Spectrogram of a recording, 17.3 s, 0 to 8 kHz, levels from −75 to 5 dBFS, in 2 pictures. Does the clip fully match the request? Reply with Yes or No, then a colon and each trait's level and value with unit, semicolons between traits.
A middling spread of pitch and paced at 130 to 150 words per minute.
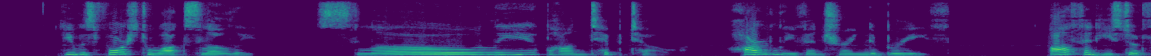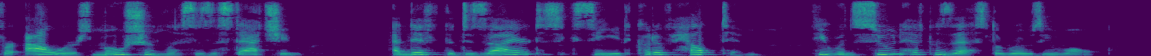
Yes: average, 4.1 semitones; average, 140 wpm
